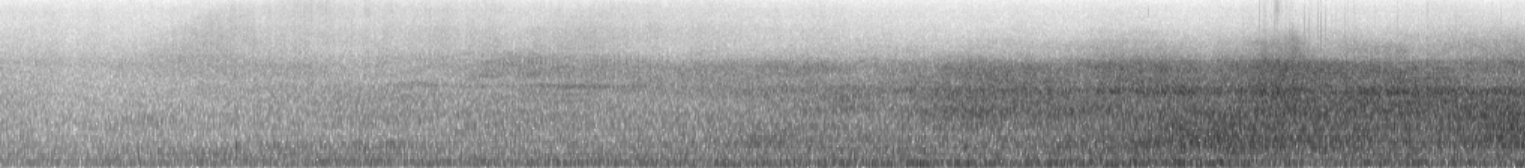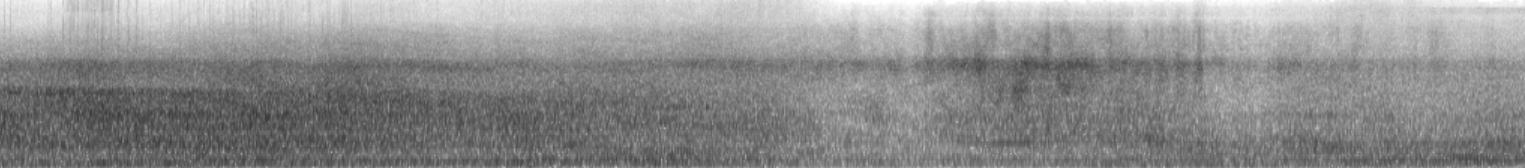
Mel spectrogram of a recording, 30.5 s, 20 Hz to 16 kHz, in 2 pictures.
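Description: Twin GE CF34 turbofan engines of a Comac ARJ21-700 jet rolling out after landing on a wet runway. The engine and rollout noise grows louder as the jet comes nearer, is loudest around the middle, then fades.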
